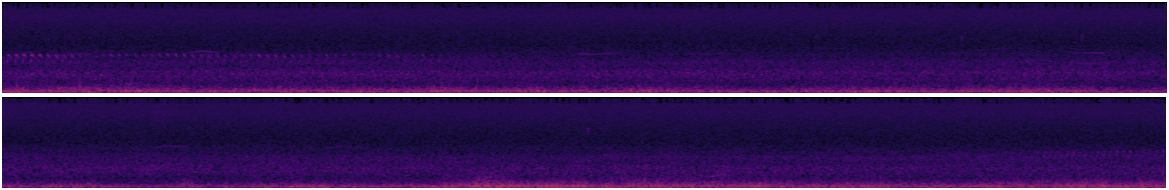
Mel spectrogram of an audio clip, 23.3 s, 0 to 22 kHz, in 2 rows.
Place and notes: South, Island - In the midlle of lava fields Mýrdalssandur - morning
Iceland, 21 July 2013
